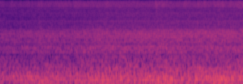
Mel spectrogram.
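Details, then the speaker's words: RV rooftop air conditioner, after being hit, running with a deep droning rumble and slow throbbing boom-boom pulse: the fan motor vibrates because two of its mounting bolts are missing; fitting them into the rubber grommets stopped the noise. "it works but there's that vibrating pulsing noise boom boom boom boom boom boom that noise so that's what it is"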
